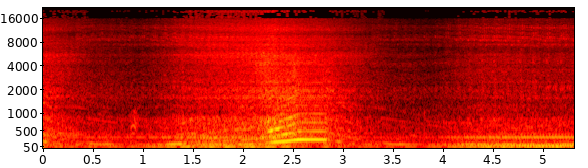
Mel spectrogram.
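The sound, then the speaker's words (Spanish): A Ferrari V12 engine idles, then revs once. The pitch sweeps sharply upward and the engine grows louder before it drops back to a steady, rumbling idle. “Este es el sonido de un Ferrari V12.”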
